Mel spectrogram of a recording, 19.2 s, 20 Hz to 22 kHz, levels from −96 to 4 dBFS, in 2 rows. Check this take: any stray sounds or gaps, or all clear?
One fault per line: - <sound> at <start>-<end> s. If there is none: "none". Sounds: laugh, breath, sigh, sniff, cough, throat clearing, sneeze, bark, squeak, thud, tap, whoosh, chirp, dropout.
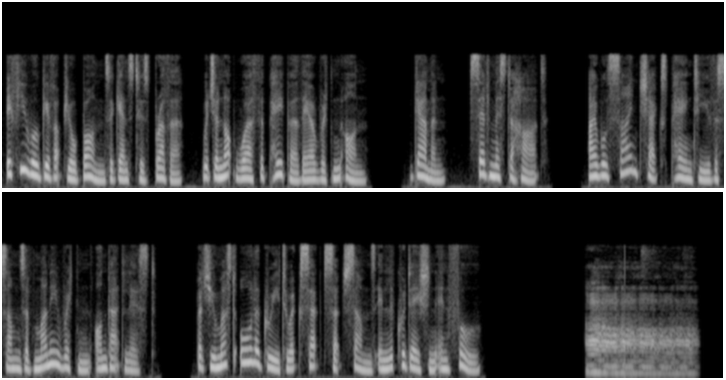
- laugh at 17.4-18.9 s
